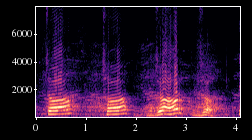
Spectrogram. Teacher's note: क्यों बोलते हैं? इसलिए कि तालु का जिह्वा के साथ क्या होता है, स्पर्श के साथ संघर्ष करना पड़ता है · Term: संघर्षी वर्ण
